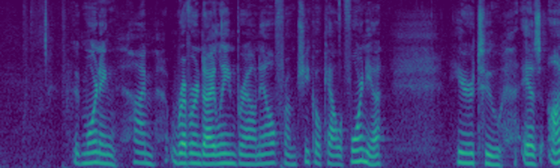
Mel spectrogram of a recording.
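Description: An older woman speaks steadily into a microphone in an echoing hall.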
